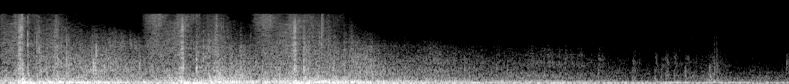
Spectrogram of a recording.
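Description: A Confringo blasting spell detonates in Hogwarts Legacy with a loud, heavy boom that rolls on in a rumbling roar and slowly fades over several seconds, with no voices.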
